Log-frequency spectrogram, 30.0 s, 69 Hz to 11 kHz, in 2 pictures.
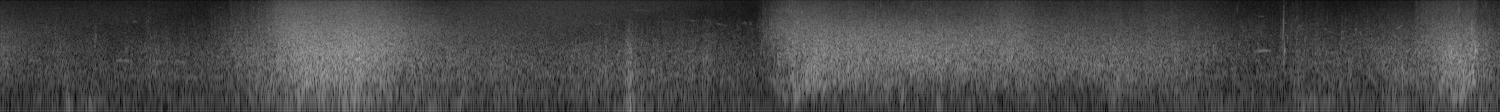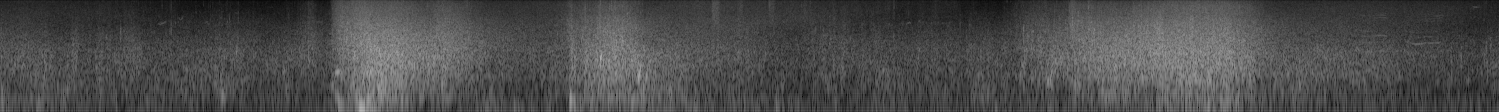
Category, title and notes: Sound effects > Human sounds and actions
MALLORCA BEACH 07
Recorded on a small beach on the south of the Island. Some waves and some sounds of the water hitting against rocks. People can be heard sometimes down the beach. Recorded with a Zoom H6 and compressed slightly
mallorca, beach, waves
